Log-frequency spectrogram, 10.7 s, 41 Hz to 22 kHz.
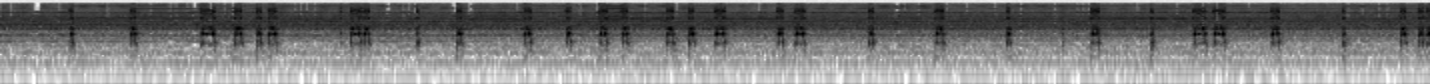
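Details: IBM PS/2 Model 30 hard drive with a very scratched platter, after a homemade head recalibration fix. Irregular clusters of crisp ticks over a faint steady hum; the head is not noisy. Normal head seek clicks.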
